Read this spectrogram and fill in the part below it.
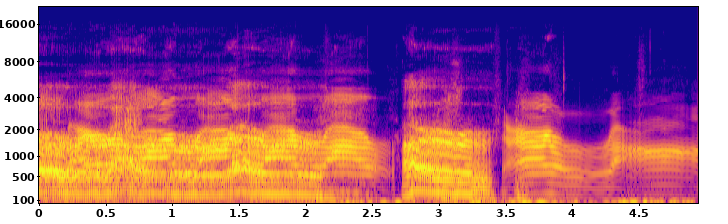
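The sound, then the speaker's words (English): People growl loudly together as a sign-off for about five seconds, rough voiced snarls that rise and dip, with a couple of brief breaks and a wavering tail. “We should growl.”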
